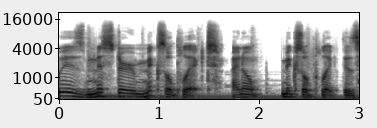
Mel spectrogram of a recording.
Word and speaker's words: Mxyzptlk: I know Mxyzptlk is how Matt pronounces the name. I think it in the cartoons we saw once it was pronounced Mxyziptlk or something.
